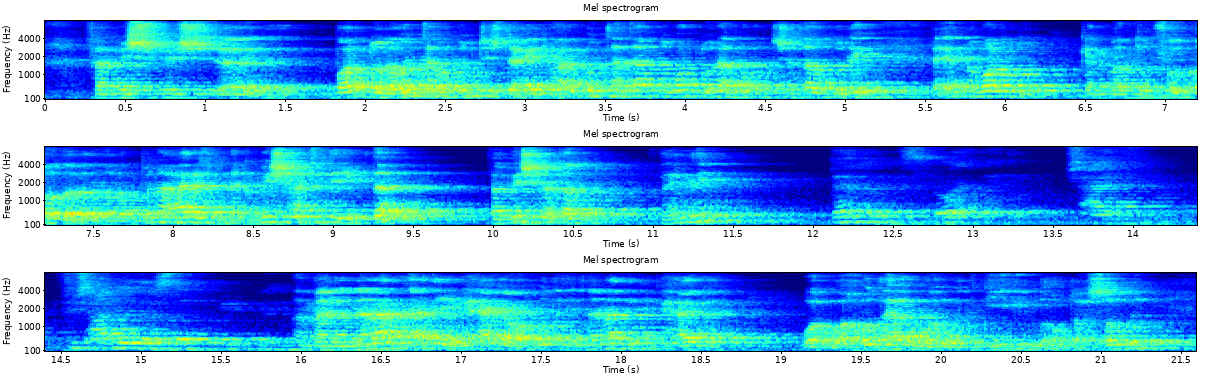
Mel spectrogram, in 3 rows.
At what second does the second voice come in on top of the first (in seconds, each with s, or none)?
none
